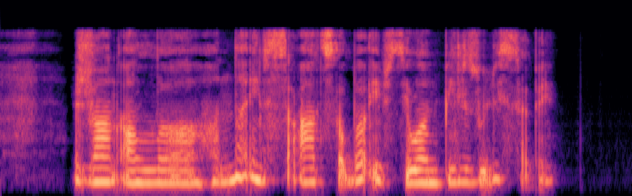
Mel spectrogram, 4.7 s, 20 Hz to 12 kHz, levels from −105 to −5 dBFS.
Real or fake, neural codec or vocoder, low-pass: fake; codec, 16 kHz, 4 kbps, FreqCodec, larger model; 7.2 kHz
